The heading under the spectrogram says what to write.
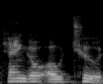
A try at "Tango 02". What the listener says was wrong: Well, in English, yes, but we pronounce it in Spanish, man. It's Tango 02.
